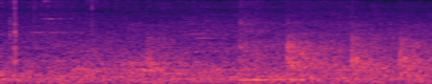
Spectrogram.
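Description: Hoofsteps of a team of steers walking on the arena's dirt floor, with a single sharp knock right at the start.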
